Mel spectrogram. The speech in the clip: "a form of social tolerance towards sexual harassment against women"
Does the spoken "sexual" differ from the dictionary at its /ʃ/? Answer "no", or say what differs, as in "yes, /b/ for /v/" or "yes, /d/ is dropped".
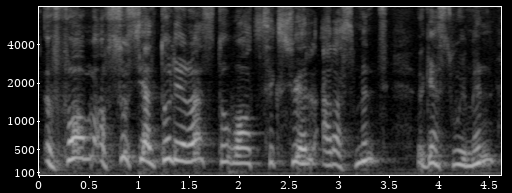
yes, /s/ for /ʃ/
